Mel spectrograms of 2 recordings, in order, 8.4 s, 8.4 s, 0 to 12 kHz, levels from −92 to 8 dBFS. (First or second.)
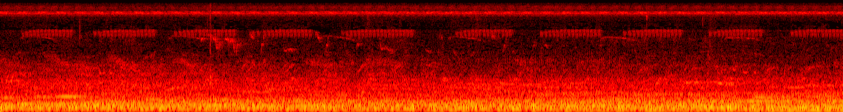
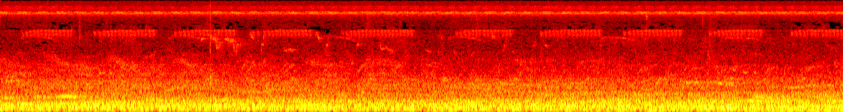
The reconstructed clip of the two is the second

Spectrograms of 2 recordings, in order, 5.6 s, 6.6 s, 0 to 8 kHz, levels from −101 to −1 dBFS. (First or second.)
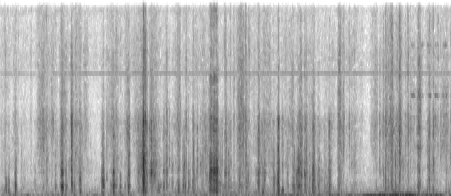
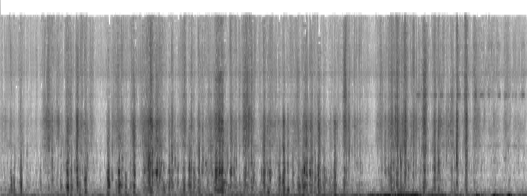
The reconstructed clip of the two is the second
